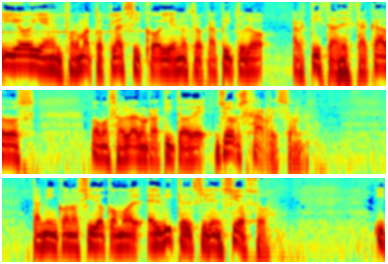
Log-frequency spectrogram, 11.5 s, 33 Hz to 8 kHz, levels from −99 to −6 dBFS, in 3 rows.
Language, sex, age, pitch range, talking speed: Spanish, male, 50-69, 100-125 Hz, 140 wpm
